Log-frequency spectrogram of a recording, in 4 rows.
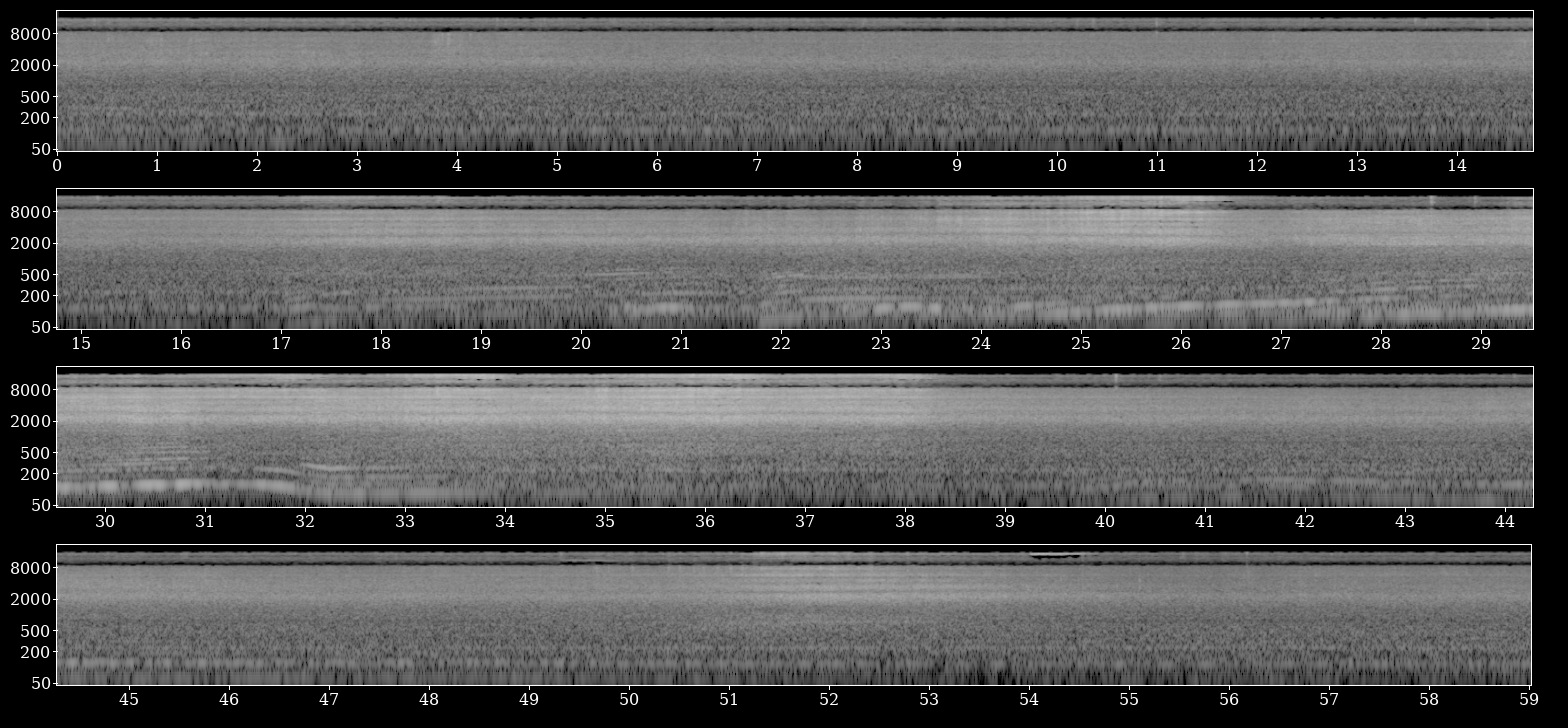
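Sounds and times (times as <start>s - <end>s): rain hissing: 0.0s - 59.0s
engine passing by: 16.8s - 46.0s, 47.6s - 54.9s.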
